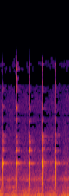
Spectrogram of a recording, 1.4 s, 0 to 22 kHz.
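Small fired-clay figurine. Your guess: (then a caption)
Well-fired. A small terracotta warrior replica, fired at very high temperature, is knocked five times and gives short, bright, metal-like clinks with a high ring near 3.7 kHz. The metallic ring marks it as properly fired, and the knocking does it no harm.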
